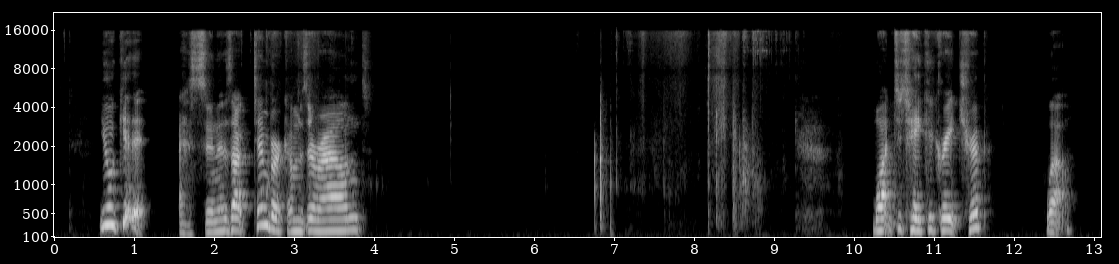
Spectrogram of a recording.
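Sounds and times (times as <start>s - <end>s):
book pages turning: 6.8s - 8.8s
paper rustling and scraping: 7.0s - 8.8s.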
